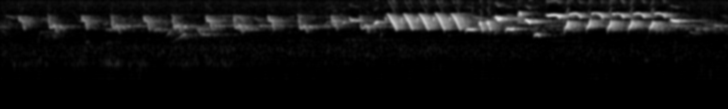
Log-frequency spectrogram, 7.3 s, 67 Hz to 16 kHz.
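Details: Eurasian wren singing with visible breath on a chilly morning in Reading, UK, 9 April 2022: a run of high, evenly spaced thin notes gives way to a loud, very rapid trilled burst lasting about three seconds.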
